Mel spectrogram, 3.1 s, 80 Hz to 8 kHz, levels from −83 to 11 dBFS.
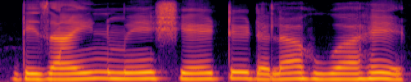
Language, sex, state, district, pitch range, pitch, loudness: Hindi, female, Madhya Pradesh, Bhopal, 200-215 Hz, 210 Hz, -10 LUFS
